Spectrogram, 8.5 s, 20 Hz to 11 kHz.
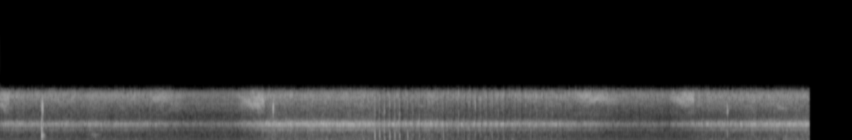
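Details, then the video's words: Loud chorus of periodical cicadas, Brood II, in North Edison, New Jersey, 2013, with sound levels measured above 109 dB. A steady, unbroken droning buzz holds one pitch throughout, with a few faint clicks. "Magicicada Cicada Sound Level Supercut - 109+ db"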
